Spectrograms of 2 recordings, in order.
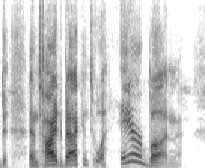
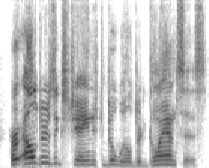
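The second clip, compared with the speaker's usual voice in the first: usual speaking voice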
